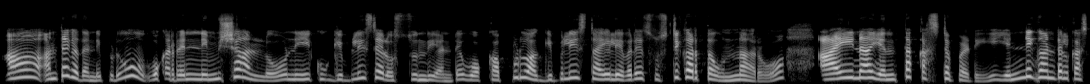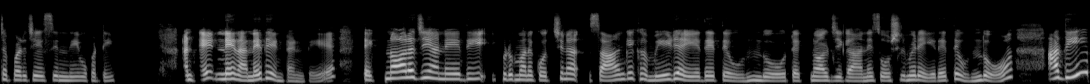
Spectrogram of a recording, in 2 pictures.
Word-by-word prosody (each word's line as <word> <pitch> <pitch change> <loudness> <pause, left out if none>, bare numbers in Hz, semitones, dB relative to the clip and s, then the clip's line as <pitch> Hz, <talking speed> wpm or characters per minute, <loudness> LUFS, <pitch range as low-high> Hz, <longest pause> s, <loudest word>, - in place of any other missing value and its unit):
ఆ! - - +5 0.3
అంతే 270 +11 +2
గదండీ. 195 -10 -2
ఇప్పుడు, 210 - -9 0.3
ఒక 260 - -6
2 235 +2 0
నిమిషాల్లో 240 - +1 0.2
నీకు 240 +1 -4
గిబ్లీ 230 +7 -5
స్టైలొస్తుంది 210 -5 -3
అంటే, 155 +9 -9 0.2
ఒకప్పుడు 210 +11 -5
ఆ - - +2
గిబ్లీ 255 +7 -3
స్టైల్ 240 -2 0
ఎవరే 225 +6 -2
సృష్టికర్త 310 +5 +1 0.2
ఉన్నారో, 185 -7 -3 0.6
ఆయన 305 +4 +8 0.2
ఎంత 225 +8 -3 0.2
కష్టపడి, 190 - -4 0.3
ఎన్ని 310 +10 +4
గంటలు 310 -3 +2
కష్టపడి 215 -4 -4
చేసింది 185 -2 -5
ఒకటి. 175 0 -13 0.8
అంటే 220 +5 +5 0.2
నేననేదేంటంటే, 185 - +3 0.5
టెక్నాలజీ 295 - +4
అనేది 250 0 -2 0.2
ఇప్పుడు, 230 0 -5
మనకొచ్చిన 210 +5 -3 0.3
సాంఘిక 235 +8 -1 0.2
మీడియా 230 +4 +2
ఏదైతే 195 -1 -3
ఉందో 180 -1 -5 0.2
టెక్నాలజీ 175 0 -4
గాని, 165 +3 -5
సోషల్ 185 +3 -3
మీడియా 200 -5 -2
ఏదైతే 190 +8 -4
ఉందో, 190 +5 -3 0.6
అది 320 +5 +2
220 Hz, 120 wpm, -23 LUFS, 185-265 Hz, 0.8 s, ఆయన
